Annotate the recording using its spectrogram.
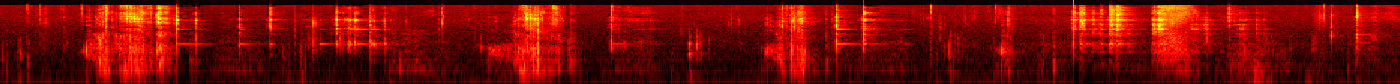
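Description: A person slurps food loudly close to a microphone.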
